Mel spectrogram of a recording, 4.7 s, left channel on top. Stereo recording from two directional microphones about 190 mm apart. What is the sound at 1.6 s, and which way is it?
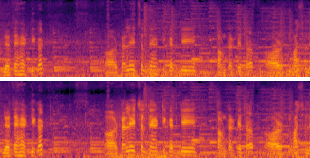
Speech, 15° left (ahead or behind).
